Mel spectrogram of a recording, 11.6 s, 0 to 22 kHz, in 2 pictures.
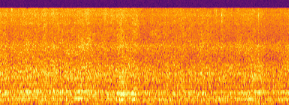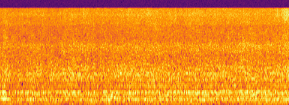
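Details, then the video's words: Several bees in a small urban wildlife garden with a pond and bird boxes, Crookes: continuous overlapping buzzing drone, wings humming low and steady, with a few brief louder passes as insects fly near. "1hr of Relaxing Bees"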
